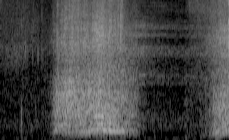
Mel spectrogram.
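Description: A large cardboard model-kit box sliding and scraping across a cutting mat as it is turned round. It is one rasping scrape lasting about a second, starting about half a second in.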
